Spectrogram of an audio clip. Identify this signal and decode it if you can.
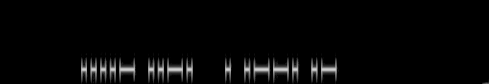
Morse code, heard as a keyed tone, about 25 wpm, 700 Hz. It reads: 4F EPA
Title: Field Day Exchanges Encore - 25wpm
